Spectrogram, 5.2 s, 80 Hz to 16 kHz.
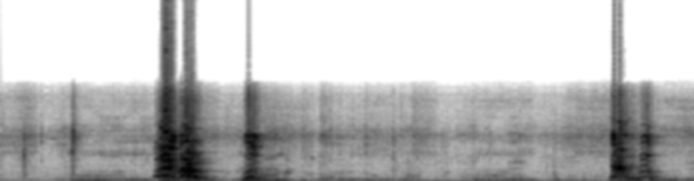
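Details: A 4-month-old Shar Pei puppy gives short, sharp barks and yips, insistently asking for a chew.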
